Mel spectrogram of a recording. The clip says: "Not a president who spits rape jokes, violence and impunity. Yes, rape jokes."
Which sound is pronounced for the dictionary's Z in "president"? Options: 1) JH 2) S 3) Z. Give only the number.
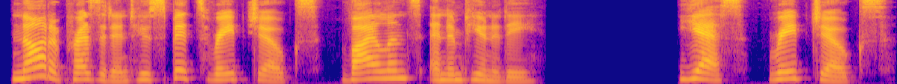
3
